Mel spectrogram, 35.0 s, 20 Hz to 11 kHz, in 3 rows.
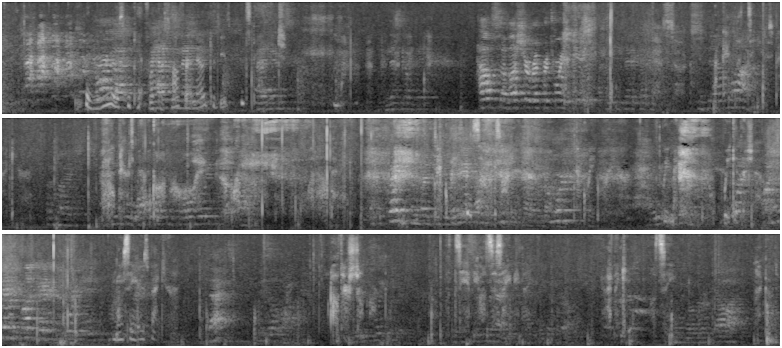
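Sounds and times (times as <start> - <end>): hushed whispering: 8.4 - 12.3, 13.1 - 23.6, 28.2 - 29.2, 29.9 - 31.6, 32.3 - 33.6
person whispering: 13.2 - 17.1, 28.3 - 29.0, 30.0 - 31.4.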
